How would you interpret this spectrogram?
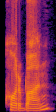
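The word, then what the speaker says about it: קָרְבַּן: And this is these first four letters will be pronounced the same as this right here, korban.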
